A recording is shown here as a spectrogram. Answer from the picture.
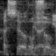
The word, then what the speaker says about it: Ahsoka: Ahsoka.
